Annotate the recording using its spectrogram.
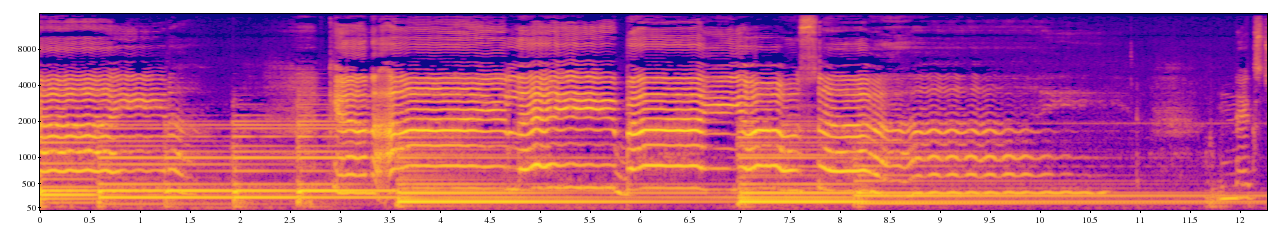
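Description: A woman sings long held notes with a wavering vibrato over sustained chords on a digital piano, the closing bars of a slow soul ballad. The voice stops a little after the middle, and the piano chord fades away toward the end.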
